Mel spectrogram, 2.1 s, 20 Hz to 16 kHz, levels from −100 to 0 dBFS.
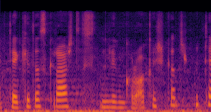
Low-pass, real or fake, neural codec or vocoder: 10.8 kHz; fake; codec, 24 kHz, 3.1 kbps, DualCodec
